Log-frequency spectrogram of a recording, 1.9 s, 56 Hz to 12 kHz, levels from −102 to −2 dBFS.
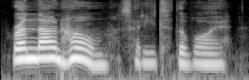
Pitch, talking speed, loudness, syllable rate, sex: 190 Hz, 255 wpm, -16 LUFS, 5.4 syllables/s, female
